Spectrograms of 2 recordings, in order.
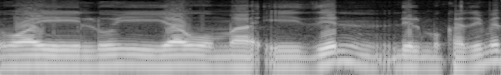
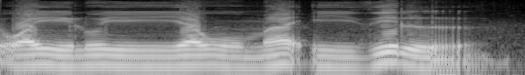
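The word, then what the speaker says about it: وَيْلٌ يَوْمَئِذٍ لِّلْمُكَذِّبِينَ: Ya, maka dia bacanya bukan lagi wailu yauma idzin lil mukazzibin tapi wailu yauma idzil.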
